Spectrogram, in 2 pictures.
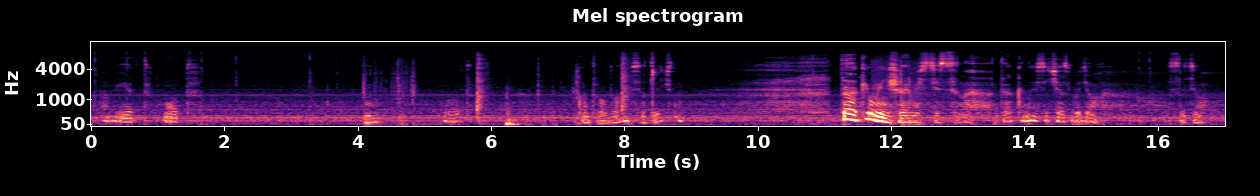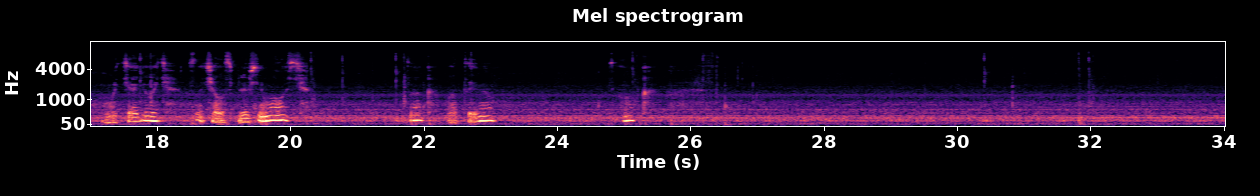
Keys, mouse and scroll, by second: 2.1-4.6 middle drag, 4.6 ctrl+2, 6.7 ctrl+2, 7.5-10.5 middle drag, 16.3-18.7 middle drag, 18.7 click, 20.7-22.7 middle drag, 22.7 click, 26.2-29.3 middle drag, 31.8-34.0 drag.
